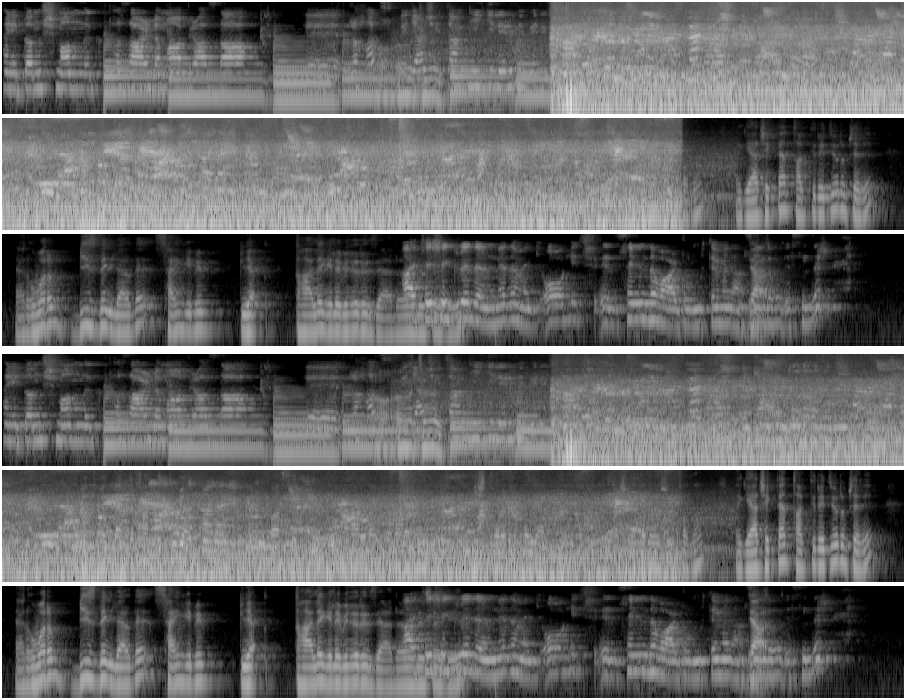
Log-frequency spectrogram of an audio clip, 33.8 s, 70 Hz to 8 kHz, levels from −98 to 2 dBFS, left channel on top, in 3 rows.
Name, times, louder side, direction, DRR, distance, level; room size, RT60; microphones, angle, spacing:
voice 1, 0.0-3.1 3.8-8.0 8.3-8.8 9.2-10.7 11.0-14.6 17.3-17.5 27.5-33.2, left 1 dB, 30° left, 6 dB, 1.2 m, -43 dB
sound 1, 1.3-19.1, left 1 dB, 10° left, 0.6 m, -43 dB
voice 2, 4.6-5.5 8.3-8.5 12.1-14.8 15.1-18.6 19.0-22.2 22.7-25.1 25.5-25.7 26.2-28.3 31.9-32.1, right 3 dB, 35° right, 10 dB, 0.4 m, -42 dB
sound 2, 4.8-20.5, right 1 dB, 10° right, 1.2 m, -55 dB
sound 3, 6.8-19.8, left 6 dB, 65° left, 0.4 m, -29 dB
10.5 x 9.6 x 5.2 m, 0.74 s
head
